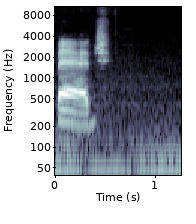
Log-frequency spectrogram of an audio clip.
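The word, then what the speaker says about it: B'dg: the squirrel green lantern you're thinking of badge is it is it badge yeah but it's spelled bdg is it yeah i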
